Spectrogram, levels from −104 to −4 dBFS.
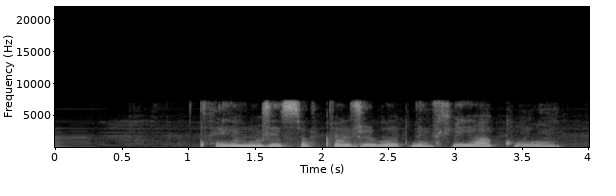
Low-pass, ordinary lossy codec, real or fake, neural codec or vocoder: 7.2 kHz; none; fake; codec, 24 kHz, 1.5 kbps, HILCodec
